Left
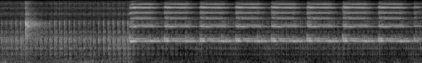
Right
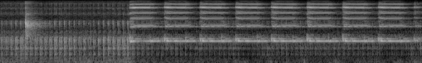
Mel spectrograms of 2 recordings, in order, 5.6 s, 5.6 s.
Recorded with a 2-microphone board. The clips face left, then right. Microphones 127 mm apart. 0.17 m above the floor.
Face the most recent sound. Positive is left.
turn(degrees=-10)  # may be behind; listen again after turning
